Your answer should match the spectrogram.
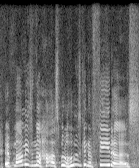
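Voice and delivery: hammed-up high sobs, then a long wail; sob, then wail it very high like a little kid; imitated child wailing. Daughter frets about dinner, exaggerated imitated crying. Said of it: "she just starts sobbing".

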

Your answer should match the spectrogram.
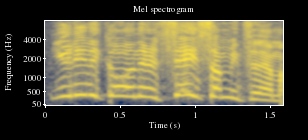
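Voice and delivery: high, fast, insistent retold order; insistent friend. Friend orders preacher back into the gathering, mock insistent. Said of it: "He goes".

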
